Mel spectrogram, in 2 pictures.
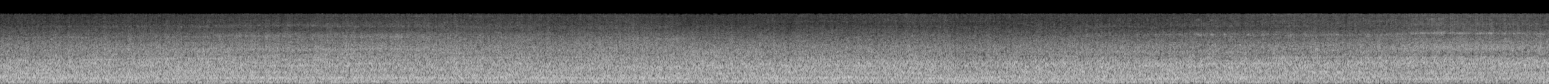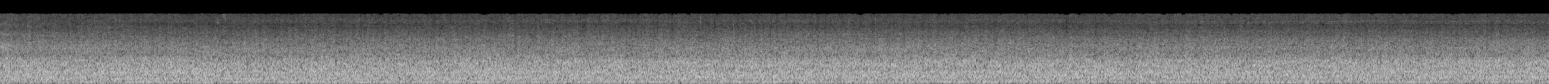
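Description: Diesel semi trucks running steadily at low speed, one tractor-trailer backing slowly past at close range, with a constant engine and mechanical noise that does not let up.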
